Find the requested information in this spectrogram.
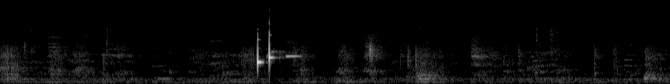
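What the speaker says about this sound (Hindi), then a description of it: "आपका फोन बज रहा है" A short double electronic phone ring chirps once in a doctor's clinic during a comedy sketch. It is brief and fairly clear over faint room noise and murmuring.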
